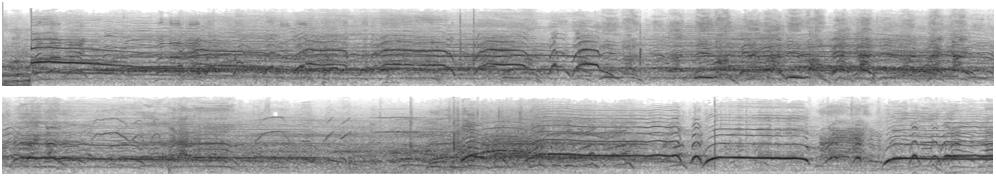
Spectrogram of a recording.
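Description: A large crowd of young men cheers and chants loudly.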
